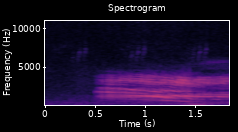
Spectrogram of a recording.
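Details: Red deer stag roaring during the autumn rut in Serbia while keeping his group of hinds together against rival males: a single loud, rich harmonic bellow that starts abruptly and slides slowly downward over about a second and a half.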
